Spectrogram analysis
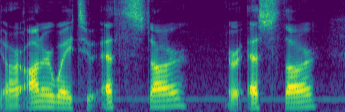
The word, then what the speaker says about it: Esthar: It's a weird pronunciation. I don't really like the way it's spelled. I always wanted to call it Esther, even though I know that that's not how to pronounce it.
